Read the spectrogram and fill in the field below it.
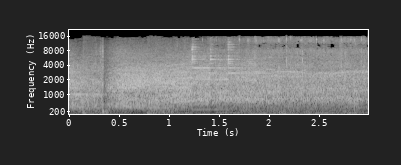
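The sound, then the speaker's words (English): A large wrestling crowd roars and cheers wildly as Bearcat Wright holds aloft the world heavyweight title he has just won from Killer Kowalski in a two-out-of-three-falls match, a steady, dense wall of noise at full volume for the whole moment, with a few low thumps beneath it. “As the crowd went wild, Bearcat held his newly won gold aloft.”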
